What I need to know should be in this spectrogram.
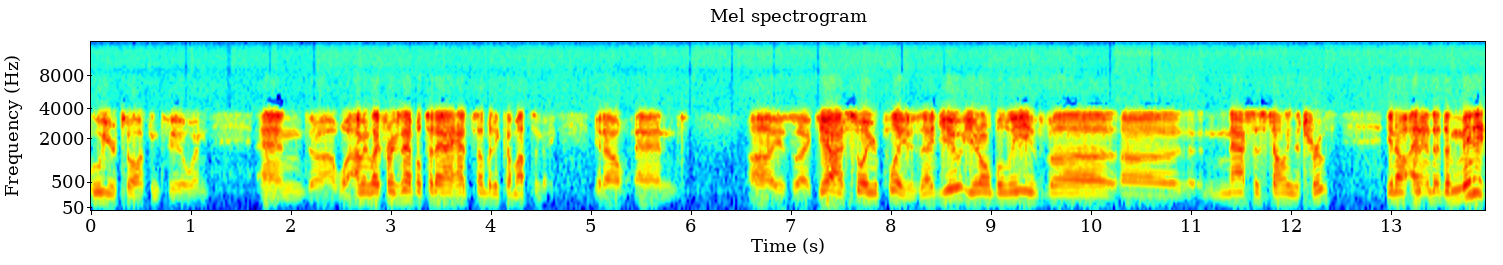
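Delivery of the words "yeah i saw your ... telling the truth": snide, mocking, sarcastic tone with drawn-out uh. Retelling what somebody who came up said today: imitating a sarcastic voice. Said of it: "in that sarcastic voice".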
